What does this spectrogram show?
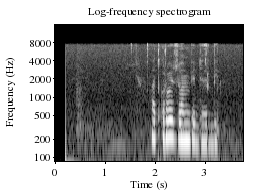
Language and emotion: Russian, neutral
